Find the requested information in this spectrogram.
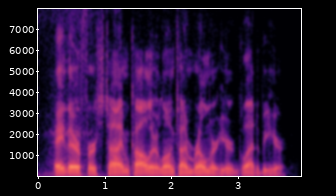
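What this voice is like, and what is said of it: Rich radio announcer voice. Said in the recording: “that's a really radio voice you've got. ... Pipes.”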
